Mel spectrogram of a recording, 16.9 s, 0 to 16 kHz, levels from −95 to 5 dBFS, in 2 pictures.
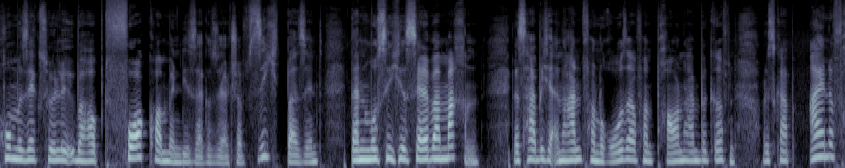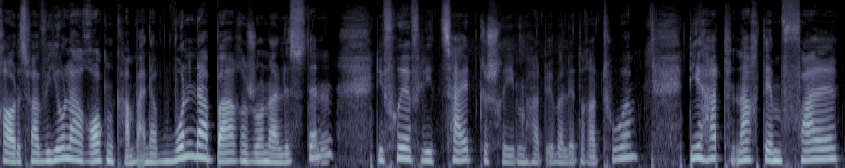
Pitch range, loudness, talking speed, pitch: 165-215 Hz, -30 LUFS, 175 wpm, 190 Hz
